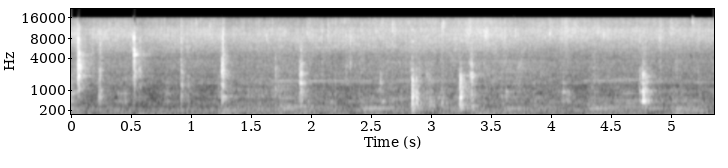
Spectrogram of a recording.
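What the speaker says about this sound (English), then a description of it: "And I'm going to add garlic." Onion and garlic frying in melted butter for collard greens, a steady loud sizzle with repeated stirring knocks and scrapes of a utensil in the pan, close up and without talk.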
